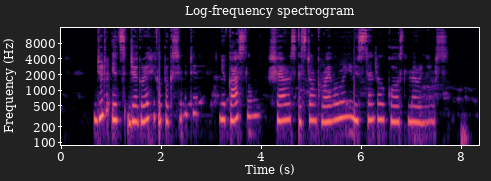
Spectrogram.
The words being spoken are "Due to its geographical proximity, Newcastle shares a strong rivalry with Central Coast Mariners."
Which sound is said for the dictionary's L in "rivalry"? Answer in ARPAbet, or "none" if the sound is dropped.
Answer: none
